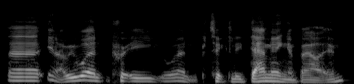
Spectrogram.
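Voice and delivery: ordinary talk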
